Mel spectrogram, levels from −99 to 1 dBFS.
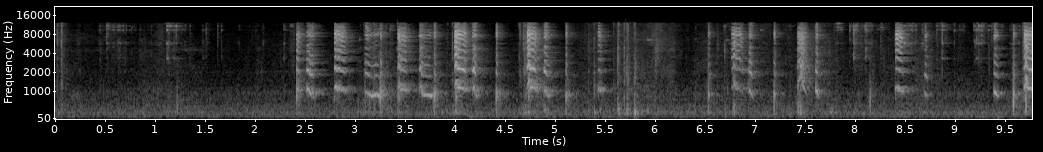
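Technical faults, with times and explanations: No technical faults can be heard anywhere here.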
